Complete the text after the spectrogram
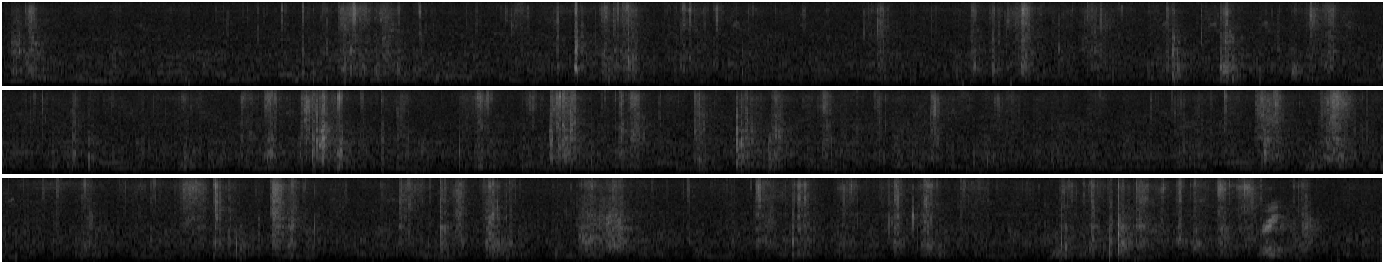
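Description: Wooden training weapons knock against padded gloves in quick bursts.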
